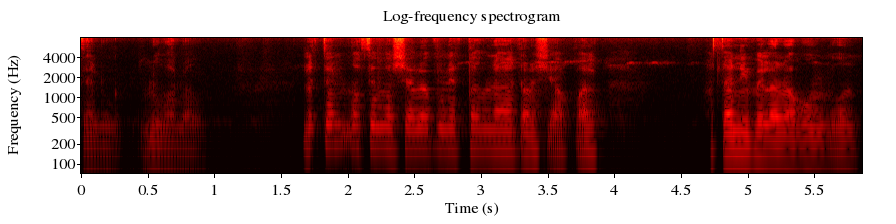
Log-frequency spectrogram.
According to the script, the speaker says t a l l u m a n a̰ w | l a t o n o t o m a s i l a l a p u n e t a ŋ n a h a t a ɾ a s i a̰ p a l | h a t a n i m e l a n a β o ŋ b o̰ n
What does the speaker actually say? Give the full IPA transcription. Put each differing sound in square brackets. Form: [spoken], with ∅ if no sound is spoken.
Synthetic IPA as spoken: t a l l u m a n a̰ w | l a t o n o t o m a s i [∅] a l a p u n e t a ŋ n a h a t a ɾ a s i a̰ p a l | h a t a n i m e l a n a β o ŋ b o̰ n

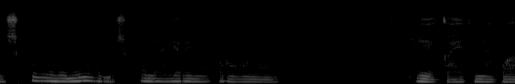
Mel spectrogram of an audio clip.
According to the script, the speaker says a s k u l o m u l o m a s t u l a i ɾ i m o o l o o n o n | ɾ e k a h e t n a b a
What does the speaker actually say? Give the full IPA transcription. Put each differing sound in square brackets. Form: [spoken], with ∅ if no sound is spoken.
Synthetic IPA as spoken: a s k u l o m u l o m a s [k] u l a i ɾ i [ŋ] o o [ɾ] o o n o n | [l] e k a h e t n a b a

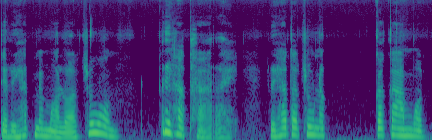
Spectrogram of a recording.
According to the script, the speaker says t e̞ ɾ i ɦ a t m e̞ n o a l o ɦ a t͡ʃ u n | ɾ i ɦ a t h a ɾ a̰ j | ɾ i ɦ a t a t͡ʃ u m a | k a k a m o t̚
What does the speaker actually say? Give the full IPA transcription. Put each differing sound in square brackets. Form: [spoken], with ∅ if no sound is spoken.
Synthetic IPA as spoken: t e̞ ɾ i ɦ a t m e̞ [m] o a l o [∅] a t͡ʃ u n | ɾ i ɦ a t h a ɾ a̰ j | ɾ i ɦ a t a t͡ʃ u [n] a | k a k a m o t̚

